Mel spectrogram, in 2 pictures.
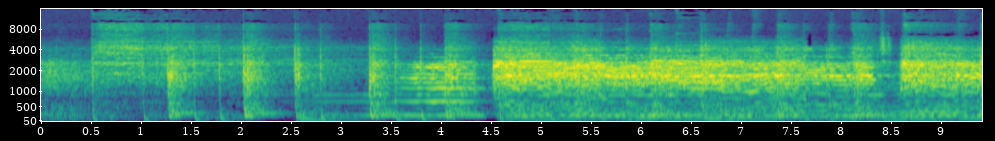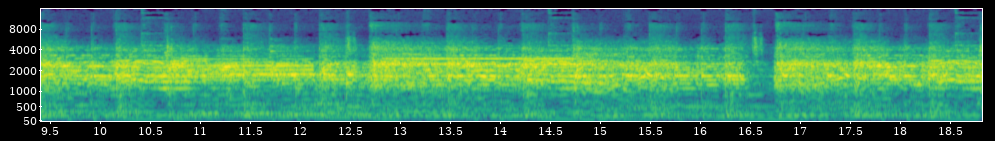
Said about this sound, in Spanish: Y pues bueno, te comparto esta canción para darnos unos minutitos.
